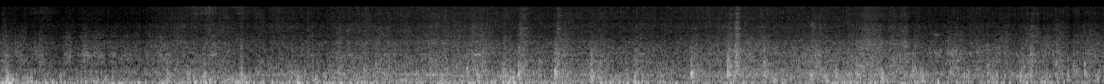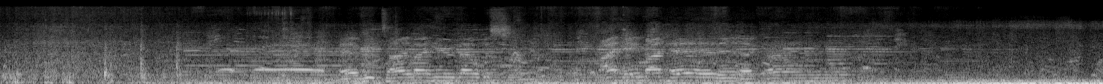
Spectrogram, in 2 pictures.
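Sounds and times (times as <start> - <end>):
clacks over rail joints: 0.0 - 13.2
train wheels rumbling on rail: 0.0 - 22.0.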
